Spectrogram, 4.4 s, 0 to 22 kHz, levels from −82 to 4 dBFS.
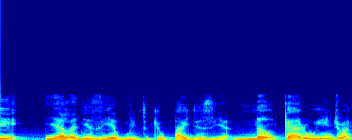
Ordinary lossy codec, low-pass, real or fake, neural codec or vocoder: none; 7.2 kHz; real; none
